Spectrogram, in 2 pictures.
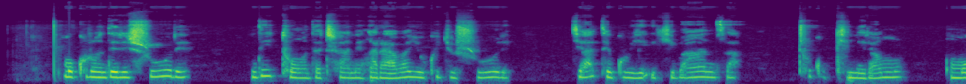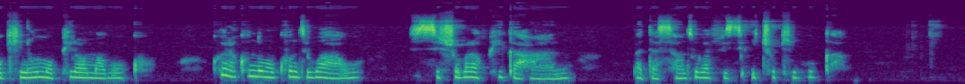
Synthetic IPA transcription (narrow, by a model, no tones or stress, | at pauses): mukuɾo̞ːnde̞ɾiʃuːɾe̞ | nditʰuːnzat͡ʃaːne̞ŋ̥haɾaβajuːkiːɾɟo̞ʃuːɾe̞̥ | ɟ̥aːtʰe̞ɡuje̞ʔikʰiβaːnza | t͡ʃoɡ̥ukʰiniɾamŋo | umukʰino̞wumupiɾawamaβo̞kʰo̥ | kuβe̞ːɾakʰo̞ndumukʰuːnziwaːwo̞ | siʃo̞βo̞ɾakwiːɡahaːn̥hu | βadasaːnzɡweβafise̞ʔit͡ʃo̞kʰiβuɡ̥ḁ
